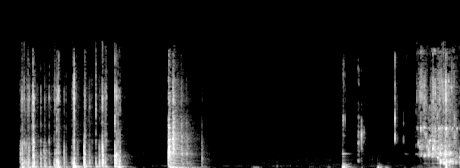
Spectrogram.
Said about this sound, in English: I'm just pouring myself a nice glass of Pure Leaf unsweetened black tea, a Keith Dambrot specialty. And we can hear the pour. It sounds delicious, actually. There's a crisp pour.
